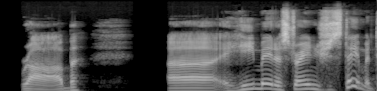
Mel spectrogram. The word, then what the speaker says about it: Raab: Fred Raab, that's spelled R-A-A-B, Rob.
